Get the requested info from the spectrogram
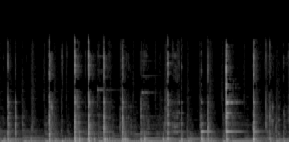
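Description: A metal utensil clinking and scraping against a glass bowl while stirring chicken in an oily marinade: a quick, irregular run of sharp clinks, over background music.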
